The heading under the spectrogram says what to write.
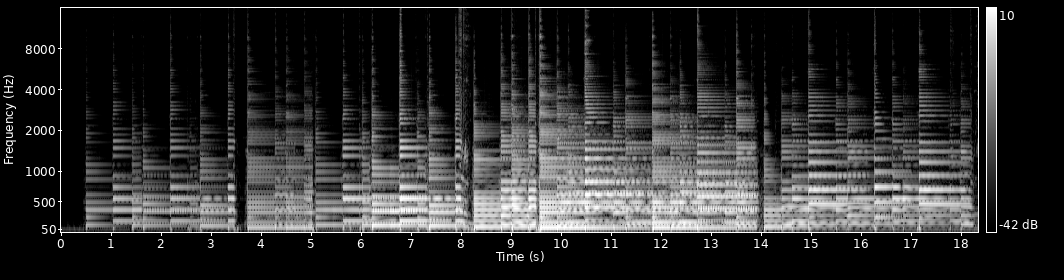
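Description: A recorded song plays steadily at full volume, with layered tonal instruments and crisp, rhythmic note attacks running throughout, and no one talking over it.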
